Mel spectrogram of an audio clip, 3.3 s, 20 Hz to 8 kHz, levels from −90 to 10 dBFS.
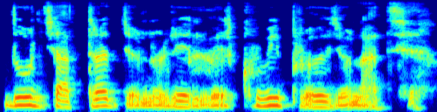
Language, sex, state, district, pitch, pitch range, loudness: Bengali, female, West Bengal, Kolkata, 195 Hz, 160-210 Hz, -16 LUFS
